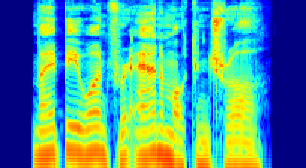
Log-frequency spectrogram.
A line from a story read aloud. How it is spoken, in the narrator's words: Katie said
